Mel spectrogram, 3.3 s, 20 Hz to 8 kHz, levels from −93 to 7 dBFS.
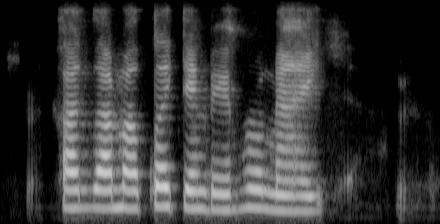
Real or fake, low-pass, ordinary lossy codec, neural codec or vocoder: fake; 7.2 kHz; Opus, 32 kbps; autoencoder, 22.05 kHz, a latent of 192 numbers a frame, VITS, trained on one speaker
